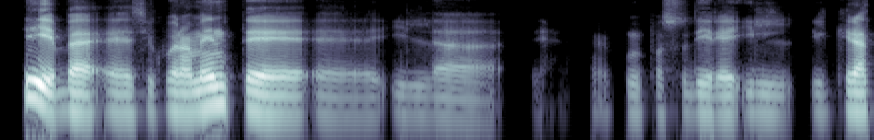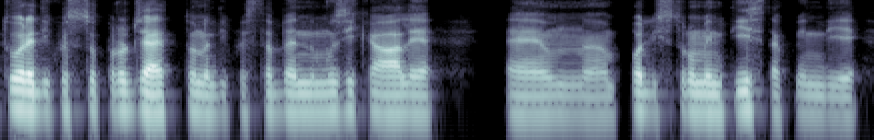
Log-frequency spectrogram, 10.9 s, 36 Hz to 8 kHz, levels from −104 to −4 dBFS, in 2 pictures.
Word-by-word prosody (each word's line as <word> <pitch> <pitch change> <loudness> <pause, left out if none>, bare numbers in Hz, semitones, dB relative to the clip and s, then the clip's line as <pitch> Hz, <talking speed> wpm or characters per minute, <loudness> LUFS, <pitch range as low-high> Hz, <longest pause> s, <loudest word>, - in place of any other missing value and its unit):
Sì, - - +11
beh, 110 -1 +2
ehm, 110 -2 -7
sicuramente, 110 -2 +2
ehm, 95 -1 -19
il, 100 -2 -23
ehm, 90 -2 -20
come 105 -2 -20
posso 105 +1 -21
dire? 105 -2 -8
Il 105 0 -12
il 110 -1 -23
creatore 115 +2 +4
di 115 -1 -9
questo 115 +2 -12
progetto, 115 -2 +1
no, 110 -2 -3
di 105 +1 -13
questa 105 +1 -13
band 110 0 -4
musicale 105 -2 -3 0.4
è 100 -1 -6
un 100 -1 -10
polistrumentista 110 0 -5
quindi 100 -2 -12
105 Hz, 135 wpm, -23 LUFS, 100-115 Hz, 0.4 s, Sì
